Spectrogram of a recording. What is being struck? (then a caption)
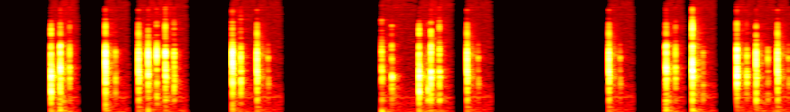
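Mechanical keyboard with plastic keycaps. Fingertips type on a compact white mechanical keyboard with plastic keycaps resting on a pink mat. Short bursts of sharp, bright clacking keystrokes come in quick clusters separated by pauses of silence. Each click is dry and dies almost instantly, with no low-end thump.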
